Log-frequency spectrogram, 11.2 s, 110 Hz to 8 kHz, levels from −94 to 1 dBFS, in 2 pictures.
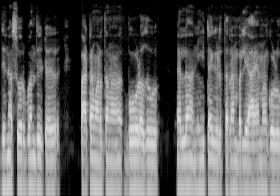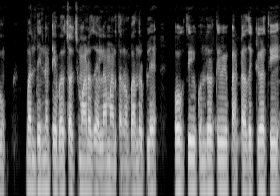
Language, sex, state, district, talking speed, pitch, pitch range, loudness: Kannada, male, Karnataka, Gulbarga, 145 wpm, 115 Hz, 115-120 Hz, -18 LUFS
